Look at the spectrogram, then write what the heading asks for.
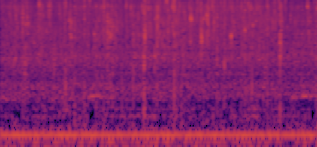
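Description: Syrniki (cottage-cheese patties) frying in hot oil in a pan on medium heat: a steady fine sizzle with many small scattered crackles.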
